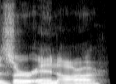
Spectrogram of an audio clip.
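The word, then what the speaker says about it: Zur-En-Arrh: The colorways I like at the bottom that you get, the Zur-En-Arr, that's how I've always pronounced it.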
